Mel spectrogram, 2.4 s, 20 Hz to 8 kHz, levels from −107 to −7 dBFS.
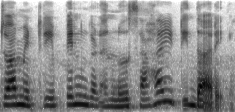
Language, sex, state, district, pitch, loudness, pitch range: Kannada, female, Karnataka, Bangalore, 215 Hz, -18 LUFS, 185-225 Hz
